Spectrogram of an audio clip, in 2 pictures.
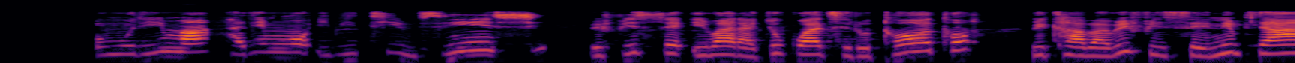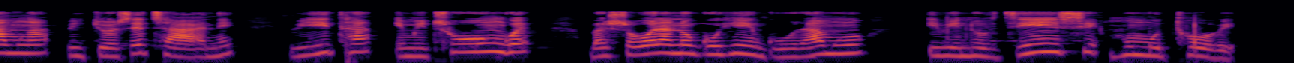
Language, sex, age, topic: Rundi, female, 18-24, agriculture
